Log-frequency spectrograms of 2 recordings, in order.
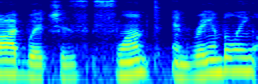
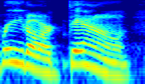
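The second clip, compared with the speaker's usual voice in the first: put-on old man voice, very loud, much higher, barked. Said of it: "he yells".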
